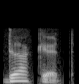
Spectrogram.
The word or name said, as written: ducat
